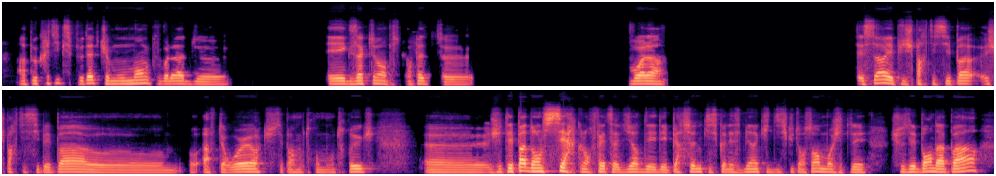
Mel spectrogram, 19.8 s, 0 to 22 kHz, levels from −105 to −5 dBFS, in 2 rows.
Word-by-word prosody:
un 125 Hz, -, -6 dB
peu 135 Hz, +1 st, -4 dB
critique. 150 Hz, +1 st, -9 dB
C'est -, -, -10 dB
peut-être 155 Hz, +3 st, +3 dB
que 150 Hz, -3 st, -2 dB
mon 130 Hz, +1 st, -2 dB
manque, 145 Hz, 0 st, 0 dB
voilà, 130 Hz, +1 st, +1 dB
de 115 Hz, -1 st, -5 dB, 1.0 s
exactement, 130 Hz, +2 st, +1 dB
parce -, -, -15 dB
qu'en 115 Hz, -, -11 dB
fait, 135 Hz, +1 st, -1 dB
heu 110 Hz, 0 st, -5 dB, 1.6 s
Voilà. 130 Hz, -2 st, +3 dB, 1.9 s
C'est 130 Hz, -, 0 dB
ça, 160 Hz, +3 st, +3 dB
et -, -, +4 dB
puis, 130 Hz, -, -7 dB
je 110 Hz, -, -2 dB
participe 125 Hz, +1 st, -5 dB
pas, 135 Hz, -1 st, 0 dB
heu, -, -, -9 dB
je -, -, -5 dB
participais 120 Hz, 0 st, -7 dB
pas 125 Hz, 0 st, +2 dB
aux 105 Hz, -2 st, -4 dB, 0.2 s
aux -, -, -9 dB
afterworks. 130 Hz, +2 st, +2 dB
J -, -, -9 dB
c'est -, -, -12 dB
pas 115 Hz, -, -5 dB
m 115 Hz, -, -9 dB
trop 115 Hz, +1 st, -12 dB
mon 110 Hz, +1 st, -9 dB
truc. 135 Hz, +3 st, 0 dB, 0.5 s
Heu, 115 Hz, 0 st, -3 dB
j'étais 130 Hz, +6 st, +2 dB
pas 175 Hz, +3 st, +8 dB
dans 155 Hz, -, +7 dB
le 150 Hz, -, +5 dB
cercle, 150 Hz, -3 st, +6 dB
en 130 Hz, -, 0 dB
fait. 130 Hz, +2 st, +1 dB
C'est-à-dire 125 Hz, 0 st, 0 dB
des 120 Hz, 0 st, -1 dB
des 115 Hz, 0 st, -1 dB
personnes 135 Hz, +6 st, -1 dB
qui 130 Hz, -3 st, -8 dB
se -, -, -8 dB
connaissent 115 Hz, -4 st, -4 dB
bien, 130 Hz, +1 st, 0 dB
qui 130 Hz, -3 st, -9 dB
discutent 110 Hz, +3 st, -9 dB
ensemble. 140 Hz, +4 st, 0 dB
Moi, 125 Hz, -1 st, -1 dB
j'étais 115 Hz, +1 st, -4 dB, 0.2 s
je -, -, -10 dB
faisais 130 Hz, 0 st, +1 dB
bande 140 Hz, +2 st, +4 dB
à 130 Hz, -, +7 dB
part 155 Hz, +7 st, +4 dB
125 Hz, 190 wpm, -26 LUFS, 115-135 Hz, 1.9 s, pas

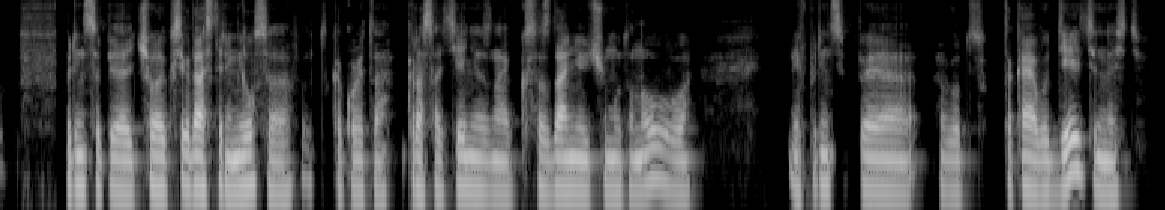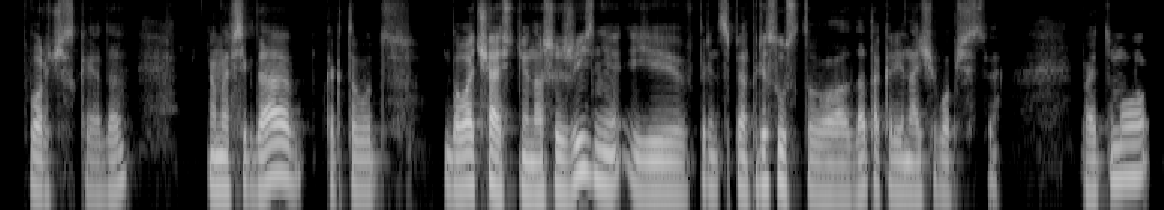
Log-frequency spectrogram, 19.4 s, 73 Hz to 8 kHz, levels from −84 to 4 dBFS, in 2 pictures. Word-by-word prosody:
в -, -, -20 dB
принципе, 120 Hz, -2 st, +1 dB
человек 120 Hz, +1 st, +2 dB
всегда 125 Hz, -1 st, +5 dB
стремился 115 Hz, -1 st, +1 dB
вот 140 Hz, -3 st, -18 dB
к -, -, -36 dB
какой-то 110 Hz, 0 st, -4 dB
красоте, 120 Hz, 0 st, 0 dB
не 120 Hz, -1 st, +1 dB
знаю, 110 Hz, -1 st, -2 dB
к -, -, -13 dB
созданию 115 Hz, -1 st, +2 dB
чему-то 115 Hz, 0 st, -3 dB
нового. 120 Hz, -3 st, -1 dB, 0.8 s
И, -, -, -4 dB
в -, -, -11 dB
принципе, 115 Hz, -3 st, -1 dB, 0.2 s
вот 110 Hz, -1 st, -5 dB, 0.3 s
такая 120 Hz, -2 st, +2 dB
вот 110 Hz, 0 st, -1 dB
деятельность 115 Hz, -6 st, +1 dB, 0.4 s
творческая, 110 Hz, -2 st, -3 dB
да, 120 Hz, +7 st, -4 dB, 0.7 s
она 120 Hz, -1 st, +4 dB
всегда 125 Hz, +6 st, +4 dB, 0.2 s
как-то 120 Hz, -, -6 dB
вот 115 Hz, 0 st, -5 dB, 0.5 s
была 125 Hz, 0 st, +5 dB
частью 115 Hz, -2 st, +4 dB
нашей 110 Hz, +3 st, +2 dB
жизни 145 Hz, 0 st, +3 dB
и, 110 Hz, -2 st, 0 dB
в 105 Hz, +1 st, -16 dB
принципе, 125 Hz, -1 st, -3 dB
она 115 Hz, -, -2 dB
присутствовала, 115 Hz, -6 st, 0 dB
да, 115 Hz, +3 st, 0 dB
так 120 Hz, 0 st, -5 dB
или 115 Hz, 0 st, -1 dB
иначе 105 Hz, -1 st, -2 dB
в -, -, -8 dB
обществе. 110 Hz, -, -7 dB, 0.7 s
Поэтому, 145 Hz, +8 st, -1 dB
115 Hz, 135 wpm, -26 LUFS, 110-125 Hz, 0.8 s, всегда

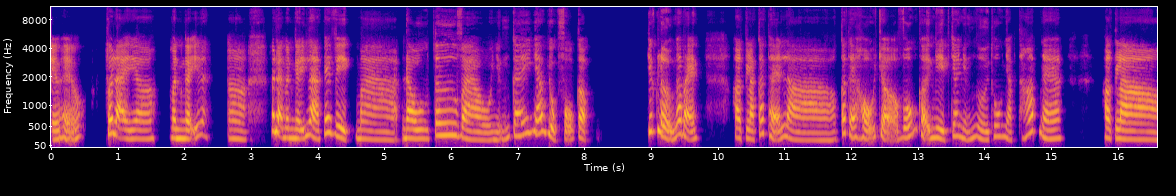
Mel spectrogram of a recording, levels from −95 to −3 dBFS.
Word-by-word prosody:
Hiểu, 195 Hz, +1 st, +2 dB
hiểu. 230 Hz, -1 st, -1 dB, 0.4 s
Với 330 Hz, +1 st, +7 dB
lại, 210 Hz, -7 st, +3 dB
ờ, 205 Hz, 0 st, -2 dB, 0.3 s
mình 215 Hz, -1 st, +3 dB
nghĩ 210 Hz, +2 st, +2 dB
là 295 Hz, 0 st, -8 dB, 0.3 s
ờ, 205 Hz, -3 st, -4 dB, 0.4 s
với 380 Hz, -, +5 dB
lại 370 Hz, -, +6 dB
mình 225 Hz, -1 st, -1 dB
nghĩ 210 Hz, -1 st, +1 dB
là 285 Hz, -8 st, +4 dB
cái 345 Hz, -, +2 dB
việc 385 Hz, +9 st, +2 dB
mà 190 Hz, -4 st, -5 dB
đầu 210 Hz, -1 st, +3 dB
tư 290 Hz, 0 st, +2 dB
vào 185 Hz, -8 st, 0 dB
những 190 Hz, +5 st, -8 dB
cái 285 Hz, +5 st, 0 dB
giáo 335 Hz, +3 st, +3 dB
dục -, -, +2 dB
phổ -, -, -2 dB
cập -, -, +2 dB, 0.9 s
chất 375 Hz, +1 st, 0 dB
lượng -, -, +3 dB
á 320 Hz, -, +4 dB
bạn, 195 Hz, -9 st, +3 dB, 0.5 s
hoặc 225 Hz, -2 st, 0 dB
là 200 Hz, -2 st, +3 dB
có 255 Hz, +12 st, -2 dB
thể 365 Hz, +2 st, +1 dB
là 175 Hz, -5 st, -2 dB
có 335 Hz, -, +2 dB
thể 265 Hz, -9 st, +2 dB
hỗ 230 Hz, -1 st, 0 dB
trợ 360 Hz, 0 st, +1 dB
vốn 270 Hz, -, +1 dB
khởi -, -, +1 dB
nghiệp 220 Hz, -4 st, 0 dB
cho 270 Hz, -, -3 dB
những 225 Hz, -3 st, -6 dB
người 200 Hz, -7 st, -4 dB
thu 260 Hz, +4 st, -5 dB
nhập 230 Hz, -9 st, -6 dB
thấp 320 Hz, -, -1 dB
nè, 215 Hz, -4 st, 0 dB, 0.6 s
hoặc 225 Hz, -2 st, +2 dB
là 195 Hz, -2 st, +4 dB
215 Hz, 185 wpm, -22 LUFS, 195-270 Hz, 0.9 s, Với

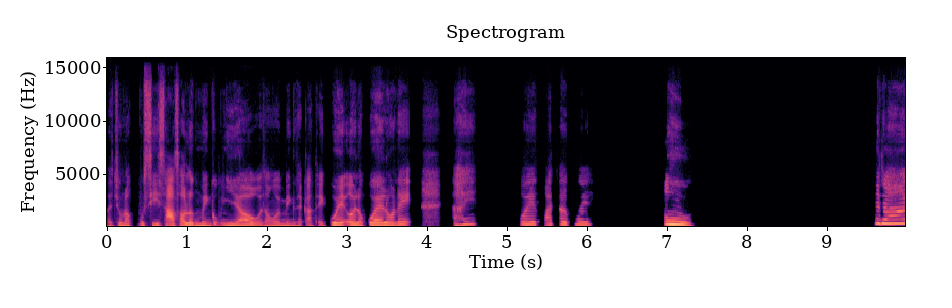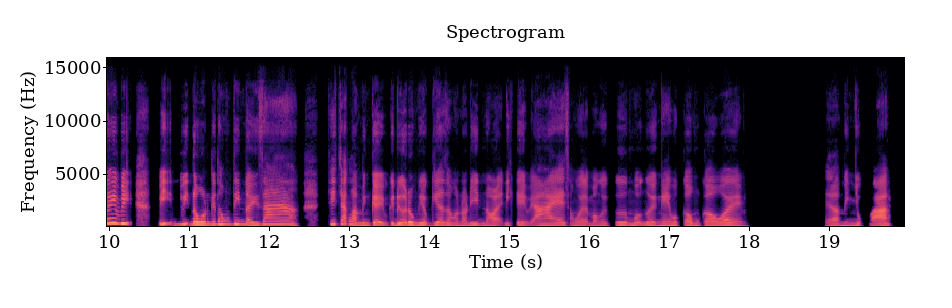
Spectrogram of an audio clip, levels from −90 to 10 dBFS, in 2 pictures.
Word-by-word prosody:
nói 140 Hz, -, -7 dB
chung 200 Hz, +3 st, -3 dB
là 170 Hz, -, 0 dB
cũng 230 Hz, +10 st, -9 dB
xì 200 Hz, -7 st, -3 dB
xào 155 Hz, 0 st, +4 dB
sau 190 Hz, +3 st, 0 dB
lưng 190 Hz, -1 st, +3 dB
mình 165 Hz, -3 st, +1 dB
cũng 205 Hz, +5 st, -7 dB
nhiều, 170 Hz, -3 st, +2 dB
xong 185 Hz, 0 st, -5 dB
rồi 165 Hz, -3 st, -3 dB
mình 155 Hz, -1 st, -2 dB
th -, -, -4 dB
cảm 130 Hz, -1 st, -6 dB
thấy 135 Hz, 0 st, -9 dB
quê 220 Hz, +1 st, +5 dB
ơi 250 Hz, 0 st, +2 dB
là 215 Hz, -, +1 dB
quê 220 Hz, +4 st, +4 dB
luôn 235 Hz, +2 st, +2 dB
ấy. 275 Hz, 0 st, -2 dB, 0.5 s
Đấy, 270 Hz, +8 st, -4 dB, 0.5 s
quê 265 Hz, 0 st, -1 dB
quá 240 Hz, -, -5 dB
trời 260 Hz, -2 st, 0 dB
quê 255 Hz, 0 st, -4 dB, 0.9 s
ừ! 285 Hz, -8 st, +8 dB, 2.3 s
Thì 385 Hz, -, +3 dB
đấy! 380 Hz, +3 st, +6 dB
Bị 390 Hz, +1 st, +6 dB, 0.3 s
bị 345 Hz, +3 st, 0 dB
bị 305 Hz, +3 st, -1 dB
đồn 265 Hz, -1 st, +4 dB
cái 275 Hz, -, -1 dB
thông 295 Hz, 0 st, -1 dB
tin 300 Hz, -3 st, 0 dB
đấy 235 Hz, +1 st, 0 dB
ra, 295 Hz, -2 st, -1 dB, 0.4 s
chứ 305 Hz, -, -1 dB
chắc -, -, 0 dB
là 255 Hz, -4 st, 0 dB
mình 205 Hz, -2 st, -2 dB
kể 225 Hz, -6 st, +3 dB
với 140 Hz, -, -9 dB
cái 190 Hz, -, -3 dB
đứa 200 Hz, +3 st, +2 dB
đồng 250 Hz, -3 st, +3 dB
nghiệp 200 Hz, -3 st, -1 dB
kia 240 Hz, -1 st, -1 dB
xong 230 Hz, -1 st, -3 dB
rồi 205 Hz, -, -5 dB
nó 180 Hz, 0 st, -4 dB
đi 230 Hz, +2 st, -2 dB
nó 190 Hz, -3 st, -3 dB
lại 200 Hz, -, -4 dB
đi 225 Hz, -1 st, -8 dB
kể 170 Hz, -8 st, -3 dB
với 125 Hz, -, -10 dB
ai 210 Hz, +3 st, -1 dB
ấy, 235 Hz, +1 st, -2 dB
xong 215 Hz, -4 st, -10 dB
rồi 170 Hz, -4 st, -4 dB
là 145 Hz, -, -6 dB
mọi 145 Hz, 0 st, -7 dB
người 145 Hz, -1 st, -7 dB
cứ 235 Hz, 0 st, -2 dB
mỗi 225 Hz, +1 st, -4 dB
người 210 Hz, -8 st, -2 dB
nghe 185 Hz, +3 st, -2 dB
1 175 Hz, -3 st, -4 dB
câu, 195 Hz, -1 st, -3 dB
1 175 Hz, -, -3 dB
câu 195 Hz, +1 st, -3 dB
ấy, 225 Hz, -10 st, -2 dB, 1.0 s
thế 175 Hz, -, -10 dB
là 180 Hz, -1 st, -2 dB
mình 160 Hz, -2 st, -5 dB
nhục 150 Hz, -2 st, -4 dB
quá. 205 Hz, -, +1 dB
215 Hz, 245 wpm, -23 LUFS, 180-255 Hz, 2.3 s, ừ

